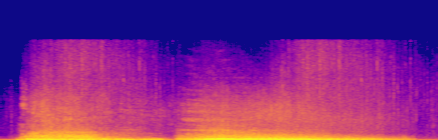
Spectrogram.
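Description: Loud, deep thunder-like rumbling sound effect in two swells, the second longer, fading out near the end.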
